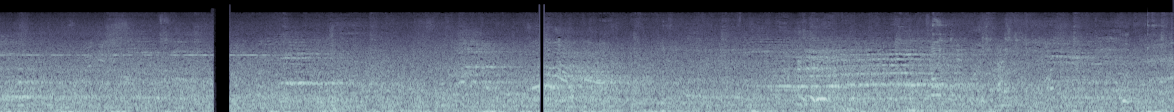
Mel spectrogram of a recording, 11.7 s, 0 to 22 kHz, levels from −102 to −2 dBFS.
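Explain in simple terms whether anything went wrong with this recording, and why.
The sound cuts out to silence twice: first from 2.14 to 2.31 s, a gap of about 170 ms, then again from 5.40 to 5.46 s, about 50 ms. Each time it picks up later rather than where it stopped. This is a digital broadcast dropout. The receiver briefly lost the signal, or got damaged chunks of data, and went quiet until clean data arrived. Whatever was sent during those gaps is simply missing.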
